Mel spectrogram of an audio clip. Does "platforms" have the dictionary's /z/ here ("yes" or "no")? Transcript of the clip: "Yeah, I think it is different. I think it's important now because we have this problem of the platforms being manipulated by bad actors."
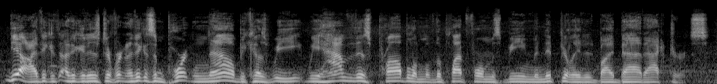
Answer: yes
